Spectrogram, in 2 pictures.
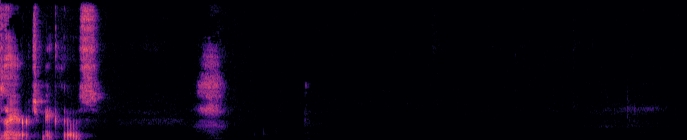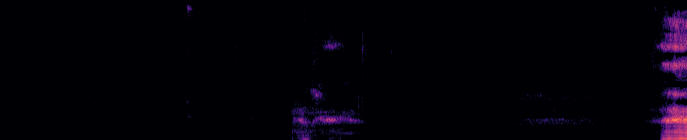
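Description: Thin wire rustles and clicks softly as it is bent by hand.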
